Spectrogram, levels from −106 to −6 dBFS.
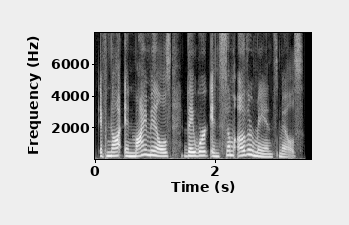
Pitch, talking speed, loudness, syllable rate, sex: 230 Hz, 200 wpm, -16 LUFS, 4.2 syllables/s, female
